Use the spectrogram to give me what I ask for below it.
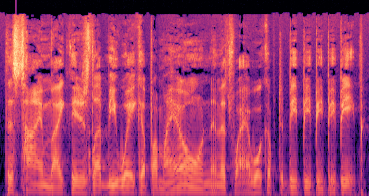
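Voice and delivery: normal talking voice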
